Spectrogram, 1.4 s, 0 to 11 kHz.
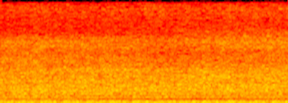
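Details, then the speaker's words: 2005 Ford Crown Victoria 4.6L idling after the failed, noisy AC compressor was bypassed with a shorter belt: steady, even, smooth low rumble with no squeal or grinding; engine sounds healthy. "that's pretty good after that i get rid of that noise because it was making a lot of noise it was annoying now it's okay i guess ready to go"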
